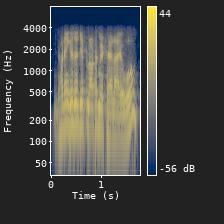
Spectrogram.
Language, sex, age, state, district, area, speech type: Sindhi, male, 60+, Rajasthan, Ajmer, urban, conversation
